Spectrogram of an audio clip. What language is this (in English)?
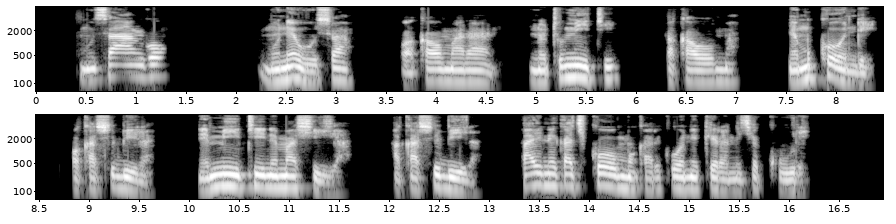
Shona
